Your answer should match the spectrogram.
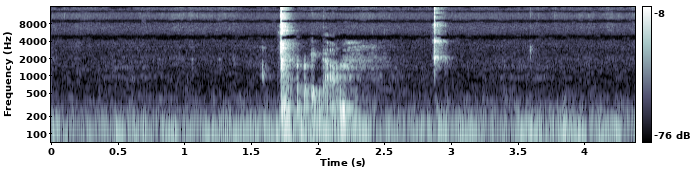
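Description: Paintbrush rinsed in a glass water jar, its handle clicking sharply against the jar twice, a little over a second apart, over near silence.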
